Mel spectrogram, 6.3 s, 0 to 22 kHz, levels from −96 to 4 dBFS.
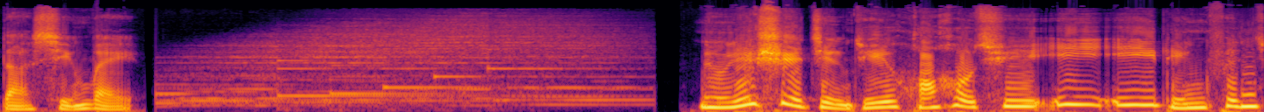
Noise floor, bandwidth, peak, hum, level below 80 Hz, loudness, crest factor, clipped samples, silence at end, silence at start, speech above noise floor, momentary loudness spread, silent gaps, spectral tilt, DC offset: -34 dBFS; 19 kHz; 0 dBFS; none; -36 dBFS; -7 LUFS; 10 dB; 1%; 0 s; 0.05 s; 27 dB; 22 LU; none; -5 dB/octave; under 0.1%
